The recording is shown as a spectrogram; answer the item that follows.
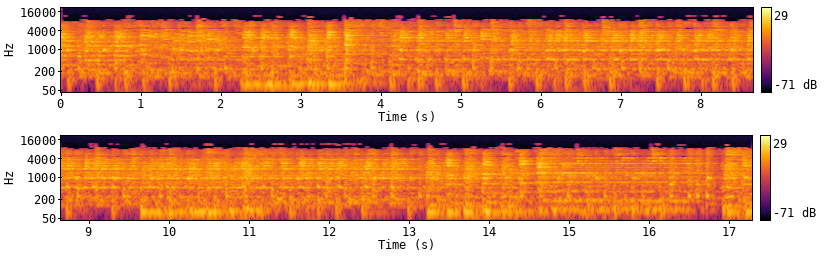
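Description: Steel pan band playing: many pans struck in quick, ringing notes, with a deep bass line from the bass pans coming in and dropping out several times.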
